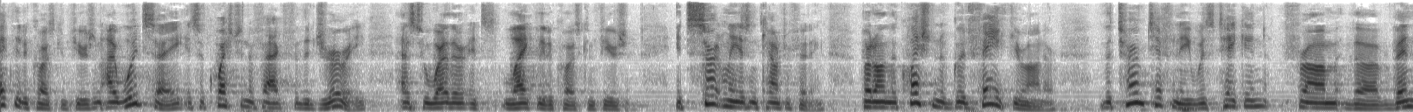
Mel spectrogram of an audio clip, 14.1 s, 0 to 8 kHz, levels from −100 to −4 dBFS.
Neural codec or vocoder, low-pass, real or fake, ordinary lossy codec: none; 7.2 kHz; real; AAC, 32 kbps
